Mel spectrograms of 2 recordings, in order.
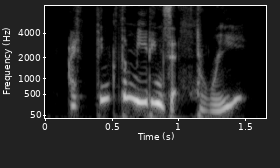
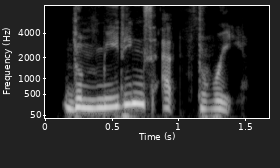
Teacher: Flat level tone at the end. Notice how much more certain you sound.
